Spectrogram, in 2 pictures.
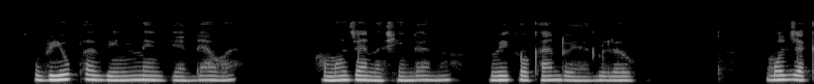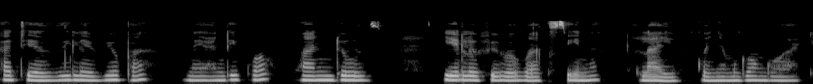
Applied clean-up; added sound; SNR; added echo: none; none; none; none.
